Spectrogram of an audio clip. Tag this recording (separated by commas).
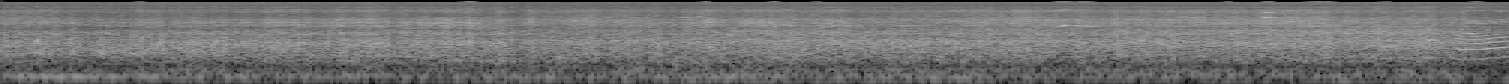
train wagon, Speech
